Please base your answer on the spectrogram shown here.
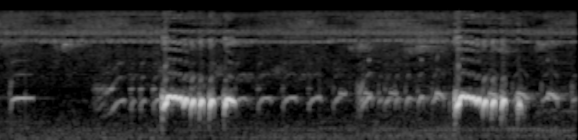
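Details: Zebra dove singing for luring other doves. A gentle string of evenly spaced soft coos leads into two loud bursts of rapid, stuttering cooing notes about two seconds apart.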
